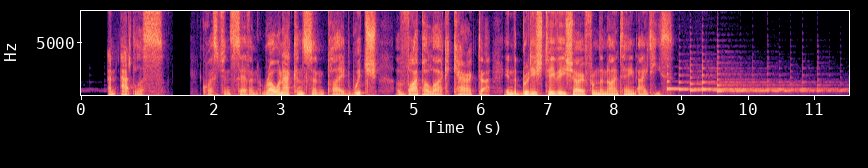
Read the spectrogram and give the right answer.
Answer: Black Adder.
